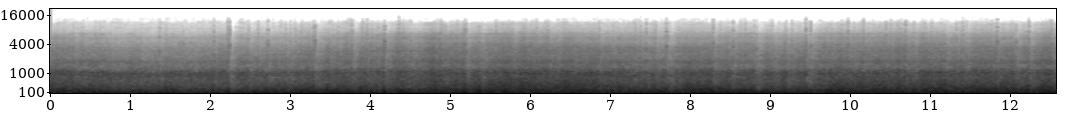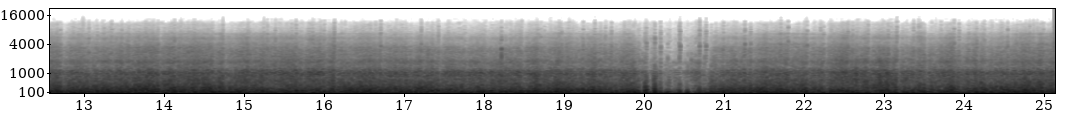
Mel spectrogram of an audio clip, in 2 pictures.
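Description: Strong wind rushes and buffets loudly against the microphone.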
